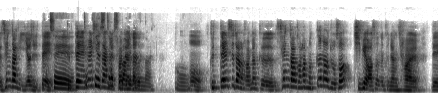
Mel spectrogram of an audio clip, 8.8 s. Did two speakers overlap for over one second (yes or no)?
yes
